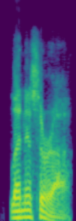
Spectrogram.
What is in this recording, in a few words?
"lonicera", American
